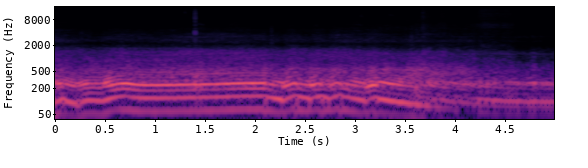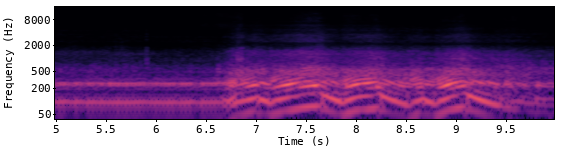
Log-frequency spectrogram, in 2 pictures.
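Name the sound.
Polaris quad ATV engine running in high range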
